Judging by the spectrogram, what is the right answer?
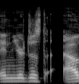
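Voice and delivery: plain

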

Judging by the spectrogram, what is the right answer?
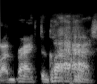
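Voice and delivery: gentle put-on yell. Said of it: "He'd yell it".

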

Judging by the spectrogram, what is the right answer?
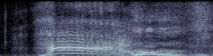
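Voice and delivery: screechy, shrill, yelled crow voice. Acting out a crow bobbing its head and yelling hi: shrill yelled crow voice. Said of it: "yelling hi in his shrill crow voice".

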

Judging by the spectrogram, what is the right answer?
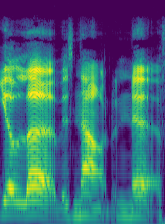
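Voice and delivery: slow, drawn-out, regal queenly pronouncement. Retelling a cartoon scene, quoting the Crystal Queen: impression of Courtsion. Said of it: "good impression".

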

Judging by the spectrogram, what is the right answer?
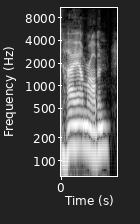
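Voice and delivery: imitated meek, timid voice. Retelling how a newcomer introduced himself, imitating Robin's meek, quiet voice. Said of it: "he's very meek, very, very quiet".

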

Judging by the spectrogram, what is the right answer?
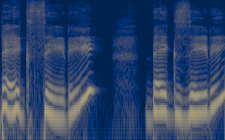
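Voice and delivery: acted, very slow, insistent drawn-out scream. Retelling a friend who kept repeating a question: imitating a friend screaming. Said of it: "she just kept screaming baked ziti at me".

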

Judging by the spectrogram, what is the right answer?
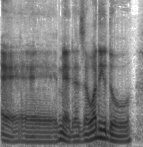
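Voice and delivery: Italian accent impression. Challenged on the podcast to prove it, the speaker does an Italian accent impression. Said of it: "My Italian impression is very good".

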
